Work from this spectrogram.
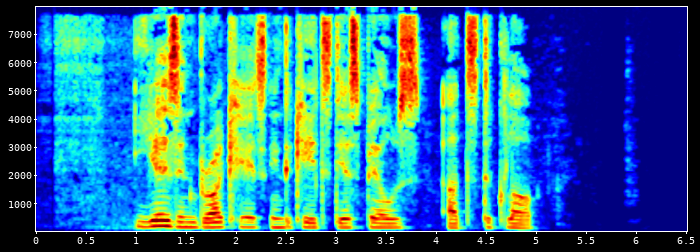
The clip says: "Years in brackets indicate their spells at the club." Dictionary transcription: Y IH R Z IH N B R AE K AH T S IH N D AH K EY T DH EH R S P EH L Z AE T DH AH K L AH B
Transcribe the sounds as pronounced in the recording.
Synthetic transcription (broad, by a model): Y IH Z IH N B R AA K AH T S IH N D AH K EY T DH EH S P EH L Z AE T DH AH K L AH B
